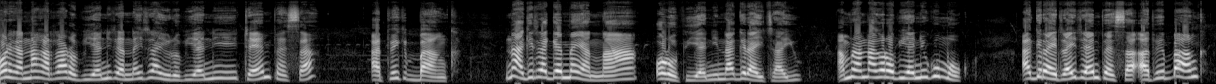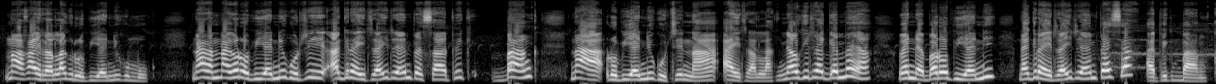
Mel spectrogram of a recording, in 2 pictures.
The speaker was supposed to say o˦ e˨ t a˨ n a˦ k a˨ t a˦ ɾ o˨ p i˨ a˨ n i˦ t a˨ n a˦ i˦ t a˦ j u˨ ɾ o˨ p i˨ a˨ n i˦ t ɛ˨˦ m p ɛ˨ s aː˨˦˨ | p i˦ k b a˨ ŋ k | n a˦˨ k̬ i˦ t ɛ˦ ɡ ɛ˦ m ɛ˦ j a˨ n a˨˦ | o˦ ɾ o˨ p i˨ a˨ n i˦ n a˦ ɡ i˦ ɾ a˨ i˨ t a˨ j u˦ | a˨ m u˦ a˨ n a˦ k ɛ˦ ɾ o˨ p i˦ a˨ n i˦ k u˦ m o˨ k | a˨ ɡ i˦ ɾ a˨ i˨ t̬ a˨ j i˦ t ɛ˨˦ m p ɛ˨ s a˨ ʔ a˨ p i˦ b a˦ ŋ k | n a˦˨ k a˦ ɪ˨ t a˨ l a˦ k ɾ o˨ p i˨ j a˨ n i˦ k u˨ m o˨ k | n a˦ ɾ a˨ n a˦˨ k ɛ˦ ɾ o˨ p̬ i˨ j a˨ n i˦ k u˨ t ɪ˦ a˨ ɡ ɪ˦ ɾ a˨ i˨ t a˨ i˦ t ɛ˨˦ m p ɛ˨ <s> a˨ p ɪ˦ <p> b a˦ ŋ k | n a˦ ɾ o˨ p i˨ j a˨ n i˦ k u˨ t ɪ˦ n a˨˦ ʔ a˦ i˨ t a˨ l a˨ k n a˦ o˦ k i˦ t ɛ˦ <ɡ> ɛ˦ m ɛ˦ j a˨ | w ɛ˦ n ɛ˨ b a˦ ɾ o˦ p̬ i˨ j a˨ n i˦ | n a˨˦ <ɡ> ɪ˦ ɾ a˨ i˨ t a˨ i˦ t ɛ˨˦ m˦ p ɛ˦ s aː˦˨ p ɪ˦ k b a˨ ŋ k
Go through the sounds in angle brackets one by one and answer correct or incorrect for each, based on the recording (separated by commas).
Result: correct, incorrect, correct, correct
